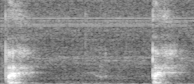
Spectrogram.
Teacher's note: This is what's called a dental sound in Sanskrit. And so what you do is you take your tongue and put it behind your top front teeth and you say ta, ta.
